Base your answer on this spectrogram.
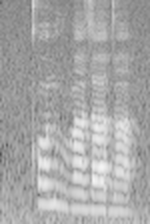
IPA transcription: kʰ ɔ˦ n uː˨ β ã˨ z aː˨ d ã˨

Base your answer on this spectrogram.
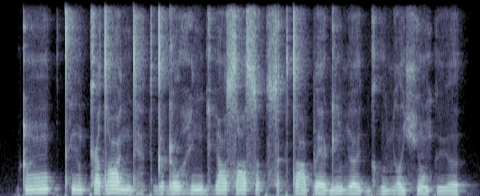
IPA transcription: ʈ õ | t̪ʰ ĩ ʊ̯ kʲ ʉ dˤ œː n dʱ ɛ k dˤ y ɖ o ɦ ĩ n ɡʱ i ʊ̯ sˤ i sˤ y k sˤ ɵ k tˤ ɵ ə̯ p ɛ ə̯ ɖ ĩ ʎ œː ɪ̯ ɡʱ u ʎ ɔ ə̯ ç õ k y ə̯

